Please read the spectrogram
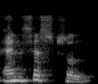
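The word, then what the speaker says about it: NCSTRL: So one of the examples of a virtual library is that Networked Computer Science Technical Reports Library, so which is pronounced as ancestral.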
